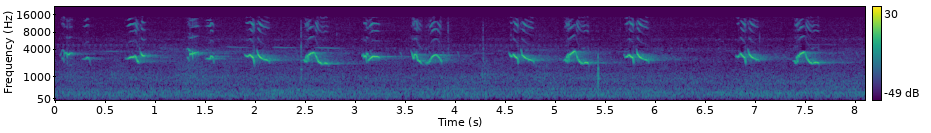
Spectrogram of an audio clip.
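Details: American robin singing at Dufferin Islands: short, clear, slurred whistles, rising then falling, about one and a half per second, with faint high squeaky notes over a quiet background.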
